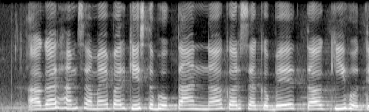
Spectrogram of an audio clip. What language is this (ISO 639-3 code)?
mag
